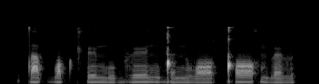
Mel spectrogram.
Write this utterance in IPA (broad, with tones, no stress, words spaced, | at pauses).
ta˦pbɒ˦pt͡ʃʼø˦mu˨˦b vøː˦n ɡ͡ǃə˧nvɔː˨ ǃʰɔː˦xmbœ˧v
